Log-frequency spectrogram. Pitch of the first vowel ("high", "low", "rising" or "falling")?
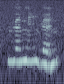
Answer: rising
